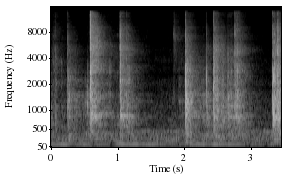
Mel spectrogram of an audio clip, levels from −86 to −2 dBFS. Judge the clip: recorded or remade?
remade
